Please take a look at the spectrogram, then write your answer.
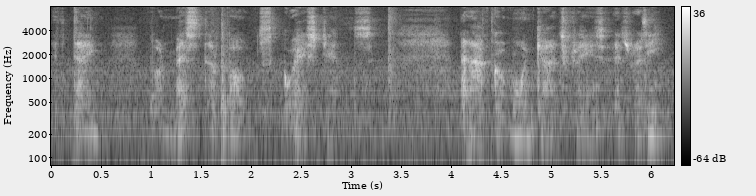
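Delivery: hushed secret whisper. Real, not acted. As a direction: whisper so she can't hear. Whispering so wife won't hear.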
